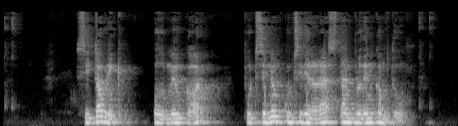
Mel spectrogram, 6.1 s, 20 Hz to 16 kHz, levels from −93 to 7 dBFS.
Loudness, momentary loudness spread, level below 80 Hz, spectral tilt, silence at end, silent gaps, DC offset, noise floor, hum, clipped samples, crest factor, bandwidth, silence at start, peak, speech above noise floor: -14 LUFS; 10 LU; -48 dBFS; -8.5 dB/octave; 0.7 s; none; under 0.1%; -63 dBFS; none; under 0.1%; 14 dB; 11.5 kHz; 1.05 s; 0 dBFS; 50 dB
